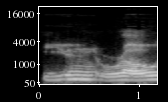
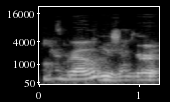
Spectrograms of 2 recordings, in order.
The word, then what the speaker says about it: Yun Rou: So let's say that we could say Yun Rou, like row a boat. Okay. That would be Yun Rou. Easier and better, I think.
